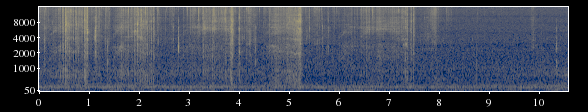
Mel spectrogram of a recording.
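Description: A solid, dry white Timotei soap bar held in the hand is shaved with a box cutter blade. Quiet, irregular, crisp scraping and cutting strokes with a bright, papery edge sound over a steady low hum.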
